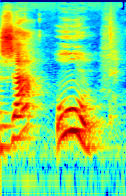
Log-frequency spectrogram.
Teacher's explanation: Já a palavra Jaú também é uma oxítona, porque a última sílaba é mais forte, mas ela tem aí um hiato, eu separo a sílaba Já e U, então ela é acentuada pela regra dos hiatos.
